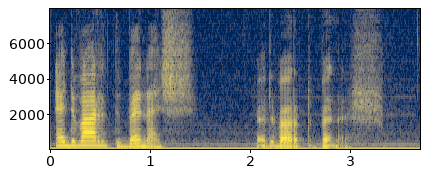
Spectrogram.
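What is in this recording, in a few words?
Edvard Benes, Czech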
